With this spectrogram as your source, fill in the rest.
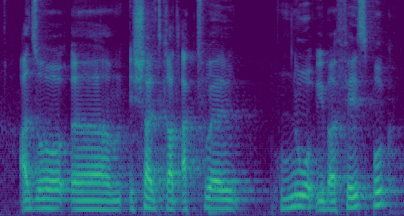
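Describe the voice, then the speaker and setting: This man has a dark, mellow tone at a medium pitch, with ordinary pitch variation. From Germany, near Frankfurt (Hesse). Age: 20s. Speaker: e-commerce entrepreneur, coaching client. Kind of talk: interview testimonial. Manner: hesitant, many fillers.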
